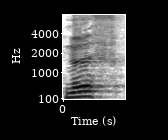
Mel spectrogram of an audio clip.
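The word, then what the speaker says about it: Knauf: How do you spell it? K-N-A-U-F, Nerf. Not like Nerf guns, but the Nerf plaster coving.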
